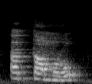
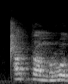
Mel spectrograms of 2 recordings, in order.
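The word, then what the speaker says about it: التمر: Et donc, comme le ta c'est une lettre solaire, donc le lam, je dois rien mettre dessus, donc je ne dois pas le prononcer.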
